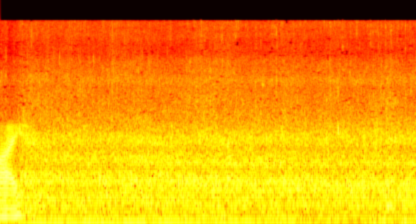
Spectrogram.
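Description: Steady rushing of a glacial river's current, the river running high.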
